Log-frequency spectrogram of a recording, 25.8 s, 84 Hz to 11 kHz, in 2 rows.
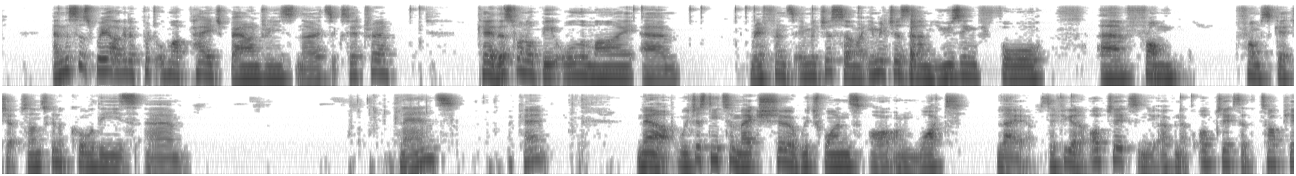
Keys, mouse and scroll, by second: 0.6 click, 5.1 right click, 6.3 click, 16.2-17.7 typing, 17.8 Return, 23.6-25.8 drag.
